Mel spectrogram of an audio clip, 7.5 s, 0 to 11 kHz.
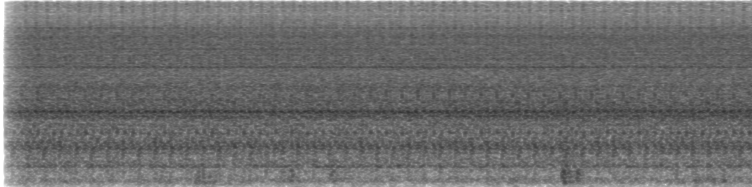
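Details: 1.8 TSI engine running: a light, uneven tapping rides over a steady engine hum with a faint whistle; engine knock of unknown origin.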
